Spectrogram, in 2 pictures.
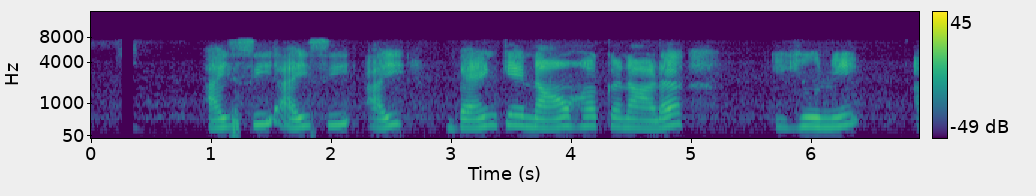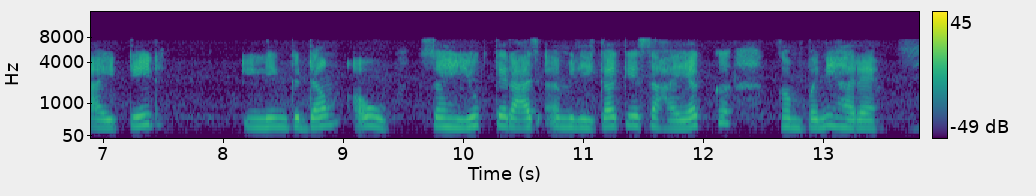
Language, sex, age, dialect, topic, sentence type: Chhattisgarhi, female, 18-24, Western/Budati/Khatahi, banking, statement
